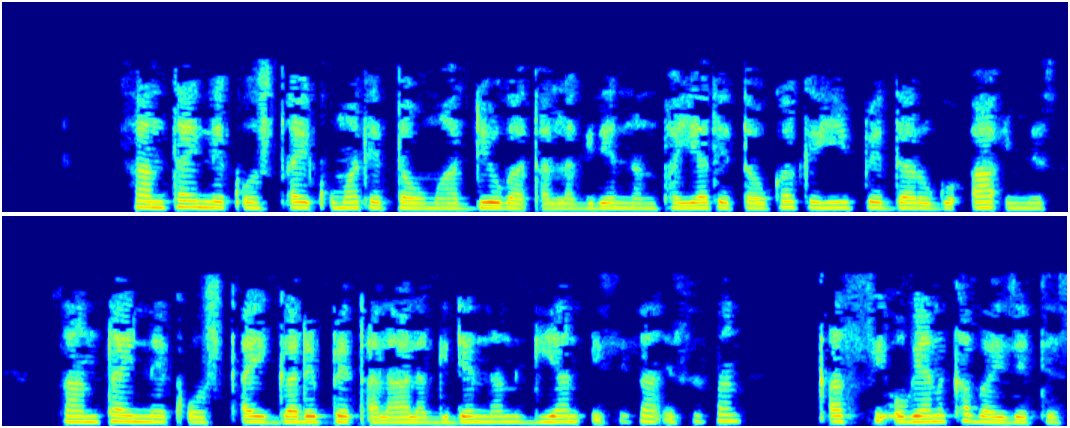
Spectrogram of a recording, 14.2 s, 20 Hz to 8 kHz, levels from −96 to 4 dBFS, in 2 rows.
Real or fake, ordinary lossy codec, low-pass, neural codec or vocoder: real; MP3, 24 kbps; 7.2 kHz; none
